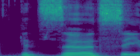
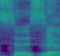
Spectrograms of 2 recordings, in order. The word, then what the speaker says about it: Cersei: Game of Thrones I want to say it gersy Lannister I don't know how to say her name Cersei yes Cersei Lannister I'm getting a lot of cersi Lannister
